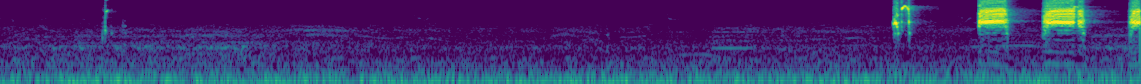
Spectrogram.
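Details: Grey francolin call used for hunting: several quiet seconds with a faint tick, then four loud, harsh, scratchy notes in quick succession at the end.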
